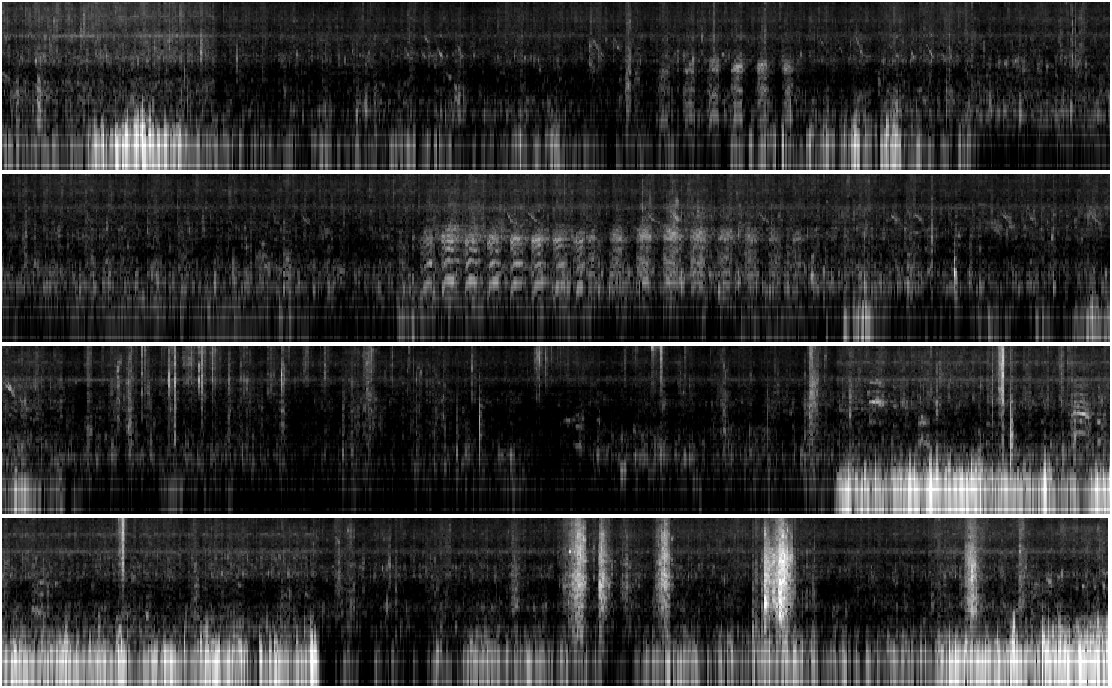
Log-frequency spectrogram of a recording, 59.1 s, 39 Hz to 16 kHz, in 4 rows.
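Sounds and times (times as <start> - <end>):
ducks quacking: 8.7 - 10.6, 20.3 - 25.8, 43.7 - 45.0.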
